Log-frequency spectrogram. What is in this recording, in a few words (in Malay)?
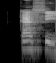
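"kasi", Malay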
